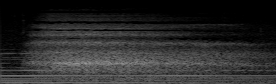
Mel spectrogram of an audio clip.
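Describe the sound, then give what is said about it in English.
A single slow, airy inhale through the nose during a pain-management relaxation breathing exercise swells up over about half a second, then gradually tapers off, with a soft steady hum beneath it. “Breathing in through your nose, into your chest, into your belly, and out.”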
